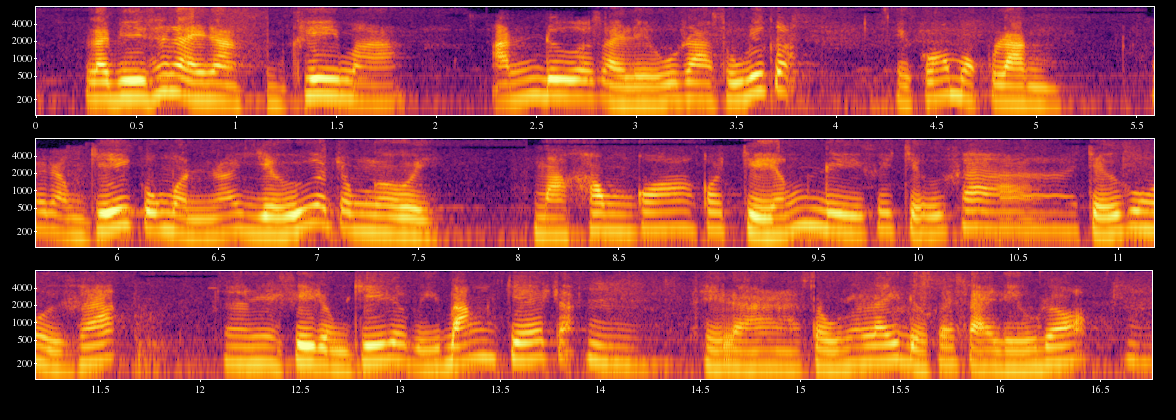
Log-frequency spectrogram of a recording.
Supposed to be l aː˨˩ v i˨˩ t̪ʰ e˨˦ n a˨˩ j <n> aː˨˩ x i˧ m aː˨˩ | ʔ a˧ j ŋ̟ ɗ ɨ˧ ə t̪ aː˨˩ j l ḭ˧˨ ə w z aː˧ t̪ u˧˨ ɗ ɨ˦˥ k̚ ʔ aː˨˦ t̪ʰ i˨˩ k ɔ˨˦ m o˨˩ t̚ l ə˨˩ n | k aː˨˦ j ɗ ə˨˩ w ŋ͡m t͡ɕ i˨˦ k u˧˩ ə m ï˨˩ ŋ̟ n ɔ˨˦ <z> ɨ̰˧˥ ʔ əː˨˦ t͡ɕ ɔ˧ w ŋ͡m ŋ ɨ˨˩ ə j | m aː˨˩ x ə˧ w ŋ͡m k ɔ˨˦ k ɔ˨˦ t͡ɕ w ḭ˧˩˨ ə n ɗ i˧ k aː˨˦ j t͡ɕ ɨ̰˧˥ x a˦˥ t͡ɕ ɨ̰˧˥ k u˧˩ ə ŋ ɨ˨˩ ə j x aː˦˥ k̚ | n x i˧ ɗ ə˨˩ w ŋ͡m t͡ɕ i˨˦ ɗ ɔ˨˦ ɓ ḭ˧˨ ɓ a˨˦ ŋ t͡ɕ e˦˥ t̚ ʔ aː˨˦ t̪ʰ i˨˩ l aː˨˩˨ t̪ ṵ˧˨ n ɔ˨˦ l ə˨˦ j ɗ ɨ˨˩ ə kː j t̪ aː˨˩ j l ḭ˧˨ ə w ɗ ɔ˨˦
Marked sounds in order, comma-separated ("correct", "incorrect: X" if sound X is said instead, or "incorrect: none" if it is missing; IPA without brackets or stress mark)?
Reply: correct, correct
